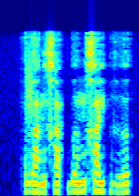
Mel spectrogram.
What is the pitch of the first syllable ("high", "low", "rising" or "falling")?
low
